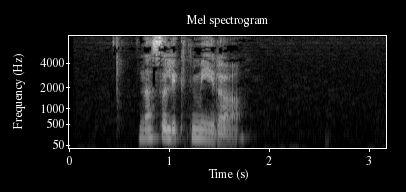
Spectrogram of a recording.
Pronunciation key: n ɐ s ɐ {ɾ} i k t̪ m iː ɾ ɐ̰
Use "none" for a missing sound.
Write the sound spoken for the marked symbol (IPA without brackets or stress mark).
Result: l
